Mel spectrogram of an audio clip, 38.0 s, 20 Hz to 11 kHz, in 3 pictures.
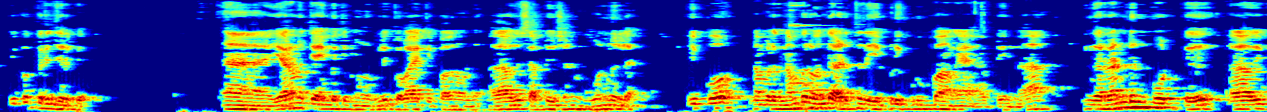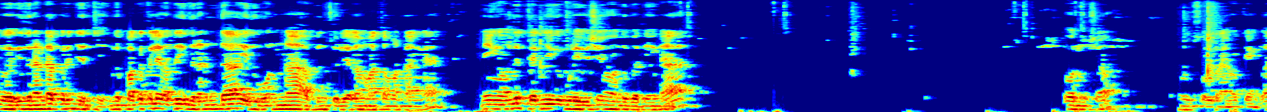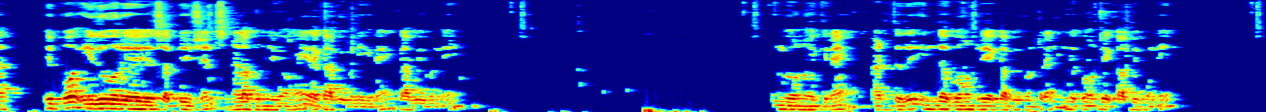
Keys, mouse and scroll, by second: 11.8 scroll down 1, 12.2 scroll up 1, 17.5-17.9 typing, 27.8-28.6 typing, 31.0 scroll up 1, 31.7-32.4 typing, 33.2 Escape, 33.2 scroll down 3, 35.8-36.2 typing.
